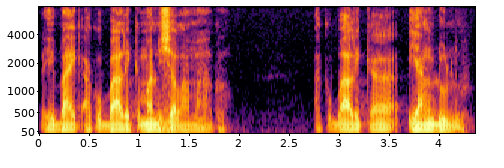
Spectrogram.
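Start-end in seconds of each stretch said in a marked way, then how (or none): none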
